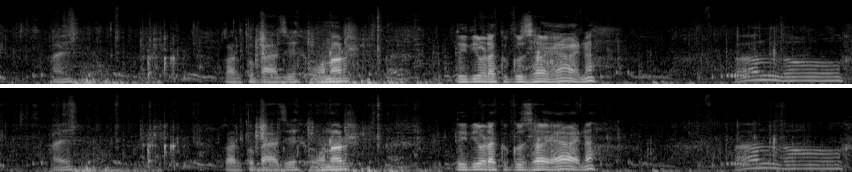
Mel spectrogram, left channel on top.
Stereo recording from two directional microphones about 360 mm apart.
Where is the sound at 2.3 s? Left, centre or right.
Centre.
